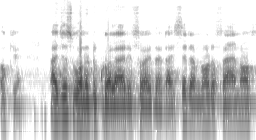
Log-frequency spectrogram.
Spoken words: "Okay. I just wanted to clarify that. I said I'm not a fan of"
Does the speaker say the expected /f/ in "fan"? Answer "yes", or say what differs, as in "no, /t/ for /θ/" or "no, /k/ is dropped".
yes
